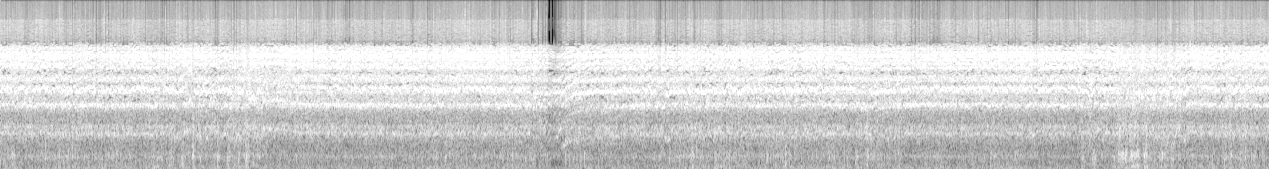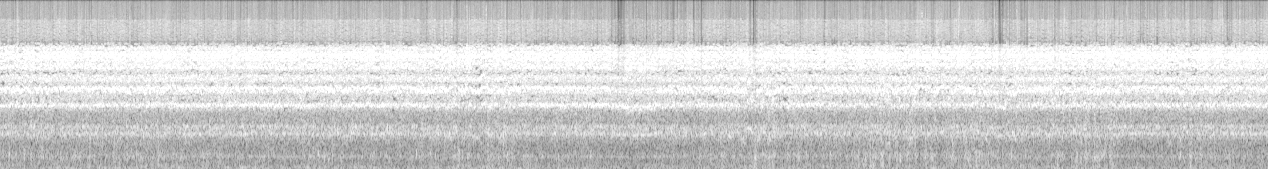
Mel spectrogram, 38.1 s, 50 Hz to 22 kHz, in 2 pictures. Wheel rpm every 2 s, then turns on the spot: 230, 230, 240, 230, 190, 230, 220, 240, 220, 230, 230, 230, 230, 240, 230, 240, 220, 230, 240.
none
